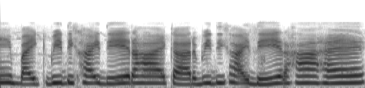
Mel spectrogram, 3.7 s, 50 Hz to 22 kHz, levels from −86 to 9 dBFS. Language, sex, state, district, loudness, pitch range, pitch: Hindi, female, Jharkhand, Palamu, -12 LUFS, 270-300 Hz, 295 Hz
